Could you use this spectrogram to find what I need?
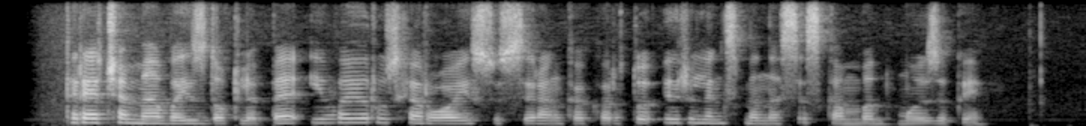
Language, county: Lithuanian, Kaunas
